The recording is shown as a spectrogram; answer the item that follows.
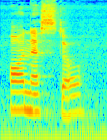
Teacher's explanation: the H is silent. So it really sounds like you're starting on the N, the O.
